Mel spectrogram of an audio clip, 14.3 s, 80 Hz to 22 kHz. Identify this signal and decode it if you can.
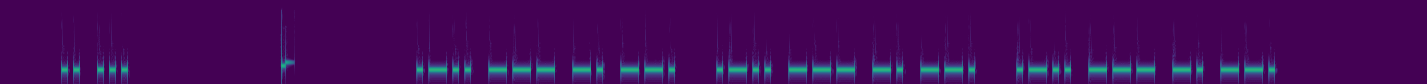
Morse code, heard as a keyed tone, about 20 wpm, 700 Hz. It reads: IS LONG LONG LONG
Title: Top 100 Words Repeated 20wpm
